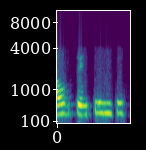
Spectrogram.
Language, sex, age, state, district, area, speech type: Odia, female, 30-45, Odisha, Sambalpur, rural, conversation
